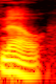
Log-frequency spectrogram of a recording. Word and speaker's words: know: K is pronounced no and it means to be aware or to understand something. N is pronounced now and it refers to the present moment.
